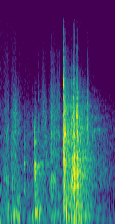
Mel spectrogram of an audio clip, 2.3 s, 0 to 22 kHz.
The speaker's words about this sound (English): And for the first time in 12 years, he had a door he could lock.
